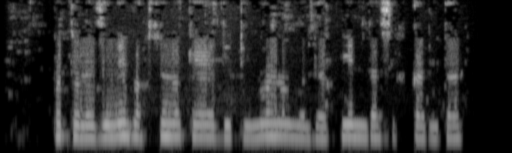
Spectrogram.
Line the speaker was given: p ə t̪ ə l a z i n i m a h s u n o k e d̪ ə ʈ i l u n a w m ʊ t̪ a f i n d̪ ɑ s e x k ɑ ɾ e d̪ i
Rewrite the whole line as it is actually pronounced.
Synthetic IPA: p ə t̪ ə l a z i n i b a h s u n o k e d̪ ə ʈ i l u n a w m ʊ d̪ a f i n d̪ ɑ s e x k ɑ ɾ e d̪ a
